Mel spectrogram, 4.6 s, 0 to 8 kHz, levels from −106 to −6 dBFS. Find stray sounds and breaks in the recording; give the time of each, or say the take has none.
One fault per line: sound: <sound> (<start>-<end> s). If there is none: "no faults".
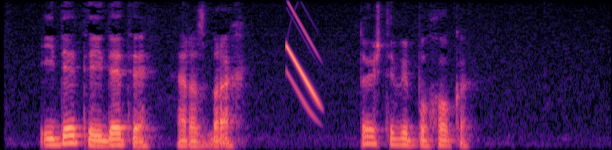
sound: chirp (2.2-2.4 s)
